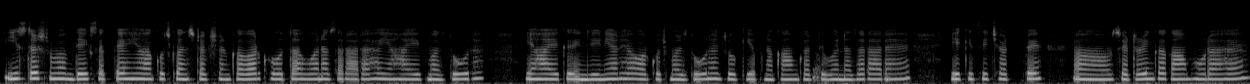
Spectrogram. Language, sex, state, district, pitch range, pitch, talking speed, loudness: Hindi, female, West Bengal, Jhargram, 240-250 Hz, 245 Hz, 240 wpm, -30 LUFS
